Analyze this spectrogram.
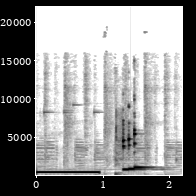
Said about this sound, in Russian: Слышали этот волшебный ну звук? Это фея.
